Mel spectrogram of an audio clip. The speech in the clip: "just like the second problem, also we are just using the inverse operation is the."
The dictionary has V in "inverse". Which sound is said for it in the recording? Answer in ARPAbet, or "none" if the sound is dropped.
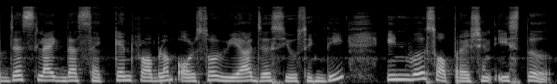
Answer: V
